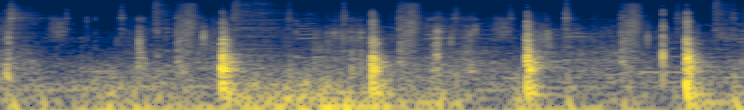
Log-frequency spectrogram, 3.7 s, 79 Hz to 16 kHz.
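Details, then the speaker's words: 10-year-old Subaru Outback power liftgate opening: short creaks repeat about once a second as the hatch lifts; owner attributes them to the push rod lifting the hatch. It still works and is being left alone; cause suspected, not confirmed. "It creaks like this push rod that basically is lifting the rear hatch. It goes but it's still working, and it is still working, and I want to leave it alone."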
